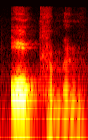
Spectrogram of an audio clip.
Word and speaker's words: Åkerman: Malin Åkerman, because Mal in Mal Swedish, well, in Swedish, an A with an O on the top is pronounced O. H. So, Oh, okay. Åkerman.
